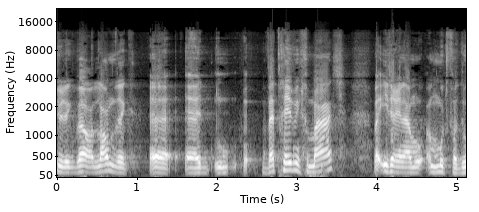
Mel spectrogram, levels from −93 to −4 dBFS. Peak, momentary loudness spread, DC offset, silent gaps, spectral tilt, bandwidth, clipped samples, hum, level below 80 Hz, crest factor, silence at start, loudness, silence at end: 0 dBFS; 9 LU; under 0.1%; none; -5 dB/octave; 13.5 kHz; under 0.1%; none; -48 dBFS; 12 dB; 0 s; -12 LUFS; 0 s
